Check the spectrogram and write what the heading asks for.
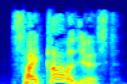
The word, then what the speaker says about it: psychologist: I was giving examples of words that begin with silent P, like pseudo and ptomaine. And psychologist. Right. That's a silent P word, too.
